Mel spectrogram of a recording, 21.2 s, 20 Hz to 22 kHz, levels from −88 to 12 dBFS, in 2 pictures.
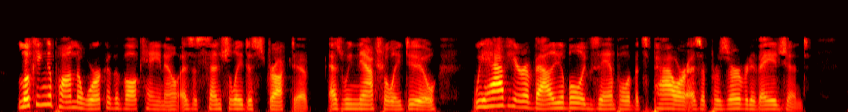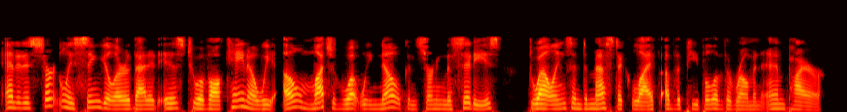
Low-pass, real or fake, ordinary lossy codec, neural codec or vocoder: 5.4 kHz; real; MP3, 32 kbps; none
